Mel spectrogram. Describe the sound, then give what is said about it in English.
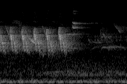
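A nightingale trills close by: five rapid, evenly spaced bright notes in quick succession, then a fainter tail of higher chirps as the phrase fades, with a low ambient hum beneath. “pause to just to say a few words, and a nightingale just trilled”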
